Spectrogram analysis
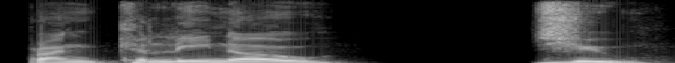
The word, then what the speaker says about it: Franculino Dju: we're going to look at Branolino Zu. I am reliably informed by YouTube that that is the correct way to say this chap's name.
